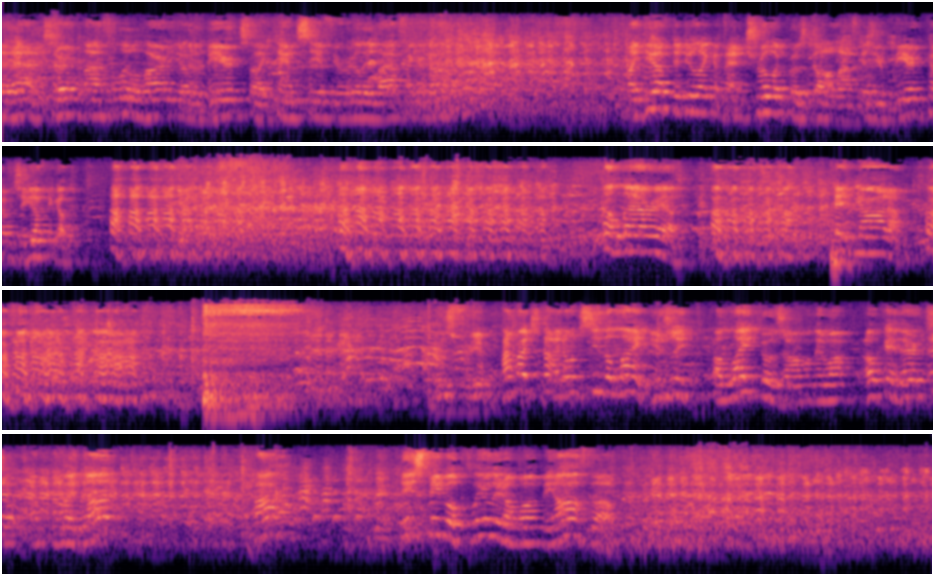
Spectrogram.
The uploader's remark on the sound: LIVE stand up comedy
